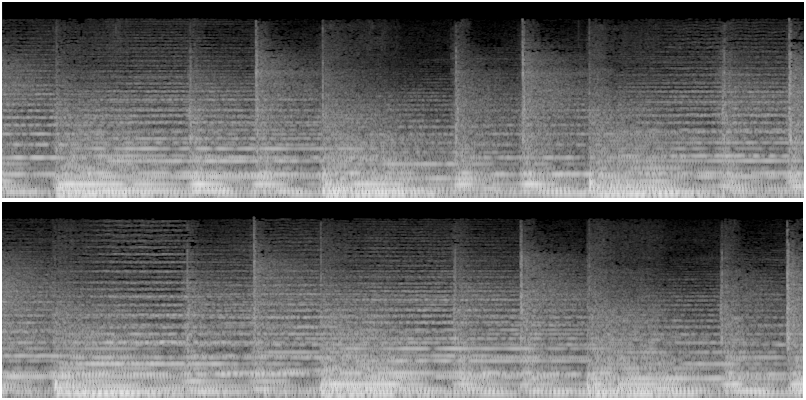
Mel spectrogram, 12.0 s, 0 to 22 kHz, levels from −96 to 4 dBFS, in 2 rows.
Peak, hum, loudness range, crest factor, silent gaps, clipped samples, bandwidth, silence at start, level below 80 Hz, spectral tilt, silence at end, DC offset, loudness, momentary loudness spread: -2 dBFS; none; 2 LU; 14 dB; none; under 0.1%; 12.5 kHz; 0 s; -22 dBFS; -7.5 dB/octave; 0 s; under 0.1%; -17 LUFS; 6 LU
